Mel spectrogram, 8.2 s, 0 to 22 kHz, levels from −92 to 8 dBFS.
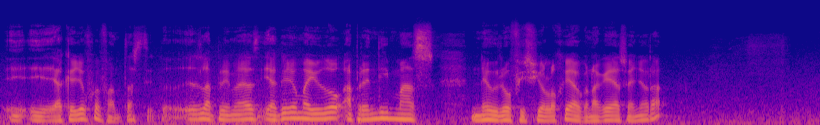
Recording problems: wind noise on the microphone; occasional gusts; 25 dB below the speech

